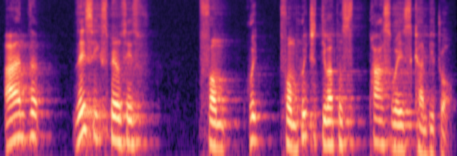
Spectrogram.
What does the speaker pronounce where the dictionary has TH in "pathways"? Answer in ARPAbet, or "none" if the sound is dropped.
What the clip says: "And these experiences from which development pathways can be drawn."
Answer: S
